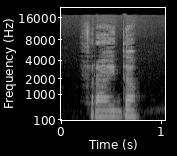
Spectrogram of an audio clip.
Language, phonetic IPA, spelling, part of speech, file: Polish, [ˈfrajda], frajda, noun, LL-Q809 (pol)-frajda.wav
